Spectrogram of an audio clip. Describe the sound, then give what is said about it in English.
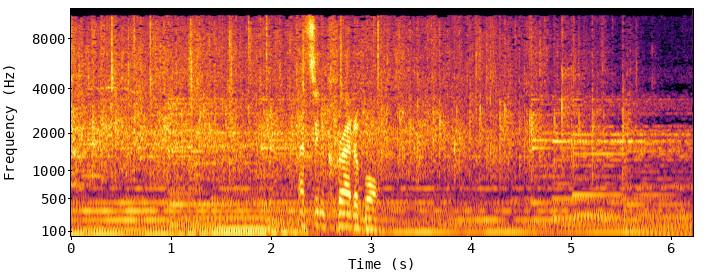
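Steady audience applause at a church service for someone who decided to follow Jesus, a dense crackle of many hands clapping that lasts the whole stretch, with a man speaking briefly over it partway through. “Would you guys give him a huge round of applause?”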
